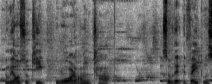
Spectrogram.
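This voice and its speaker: A man speaks with music in the background. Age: 60s. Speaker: homeowner vlogger. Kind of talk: tutorial. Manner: casual, conversational.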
